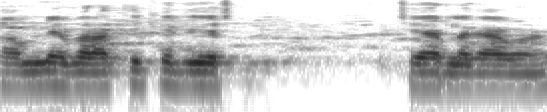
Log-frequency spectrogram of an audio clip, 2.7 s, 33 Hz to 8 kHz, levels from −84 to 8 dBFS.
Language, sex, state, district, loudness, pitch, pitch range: Hindi, male, Bihar, Begusarai, -16 LUFS, 120 Hz, 115-125 Hz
